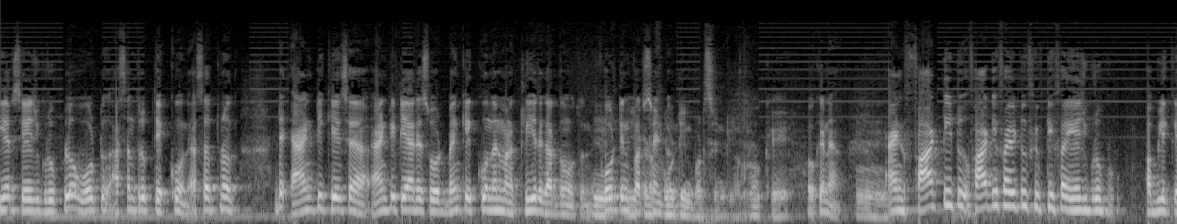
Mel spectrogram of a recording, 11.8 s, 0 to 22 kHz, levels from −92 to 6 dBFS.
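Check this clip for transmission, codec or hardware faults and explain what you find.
One hardware fault is present: computer activity noise runs through the whole clip. It is a thin, chirping buzz with a pulse rate of roughly 1 kHz, sitting around 35 dB below the sound. Changing load on the processor, graphics card or mouse pushes current through the ground shared with the audio circuit, and that interference rides into the signal. Unlike mains hum, which holds steady at 50 or 60 Hz, this buzz shifts and flickers independently of the sound.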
